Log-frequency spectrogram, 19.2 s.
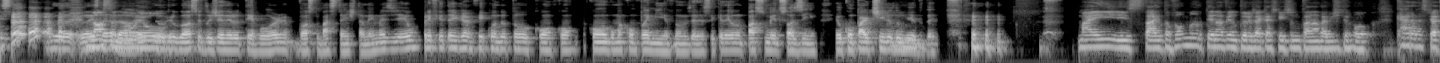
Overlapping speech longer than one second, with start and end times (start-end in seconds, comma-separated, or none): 1.1-2.3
